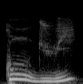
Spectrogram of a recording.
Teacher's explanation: final T is not pronounced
